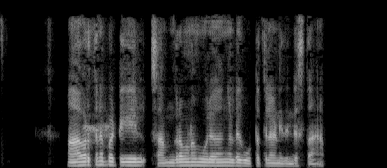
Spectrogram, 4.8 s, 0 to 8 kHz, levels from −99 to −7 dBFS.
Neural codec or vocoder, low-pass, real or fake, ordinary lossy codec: vocoder, 24 kHz, 100 mel bands, Vocos; 7.2 kHz; fake; MP3, 48 kbps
